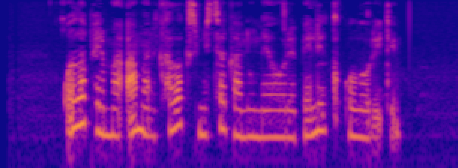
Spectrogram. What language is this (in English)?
Georgian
